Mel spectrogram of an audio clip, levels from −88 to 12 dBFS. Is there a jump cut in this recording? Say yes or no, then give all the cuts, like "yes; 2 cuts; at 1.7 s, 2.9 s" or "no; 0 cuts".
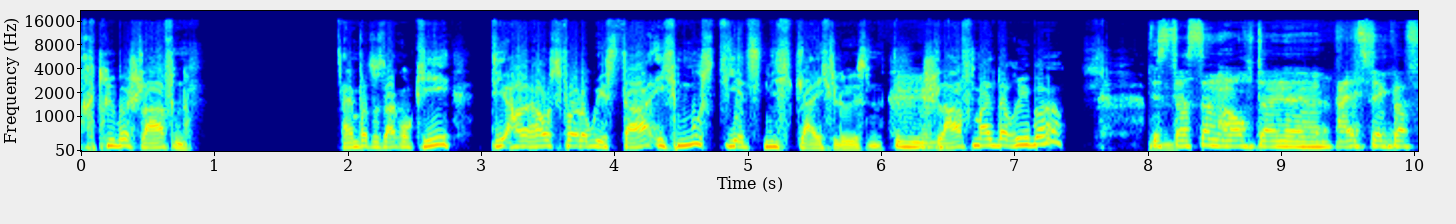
yes; 1 cut; at 8.0 s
